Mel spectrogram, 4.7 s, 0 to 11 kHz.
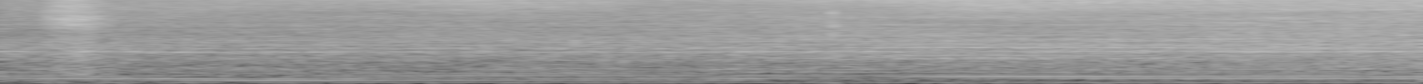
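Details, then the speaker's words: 2007 Dodge Caliber 2.0L non-turbo four-cylinder, severe drivability/no throttle control complaint, after installing new throttle body: steady, even idle hum with constant low note, no stumbles; sounds better, normal idle. "oh it sounds better already"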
